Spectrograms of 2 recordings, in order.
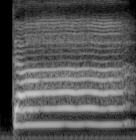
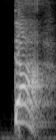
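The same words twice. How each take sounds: First: The pitch stays high and level throughout. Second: The pitch falls sharply from high to low. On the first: "is a high flat tone. It sounds like this" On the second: "has a falling tone"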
